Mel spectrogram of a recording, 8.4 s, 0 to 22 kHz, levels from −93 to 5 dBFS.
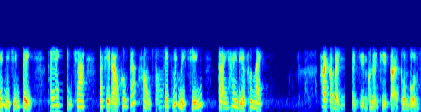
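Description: G.723.1 codec damage runs throughout: at about 6.3 kbit/s, this 30 ms frame codec keeps only roughly 250 Hz to 3.5 kHz and tracks the voice coarsely, so the speech is muffled and hoarse, with smeared consonants.

VoIP packet loss concealed by the speech codec hits 0.98 to 1.38 s before "tra và chỉ đạo", 3.05 to 3.38 s after "đạo công tác phòng", and 6.83 to 7.09 s after "ca bệnh". Each gap, roughly 180 to 240 ms of missing audio, is filled by extrapolating from the last pitch and filter, with the sound fading.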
